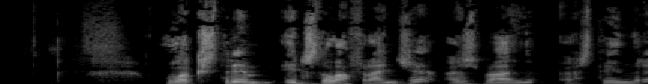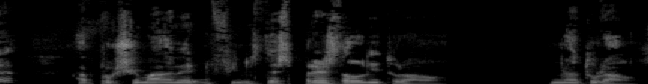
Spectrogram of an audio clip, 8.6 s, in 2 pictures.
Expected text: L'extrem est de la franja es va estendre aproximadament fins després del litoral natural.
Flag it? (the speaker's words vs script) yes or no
no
